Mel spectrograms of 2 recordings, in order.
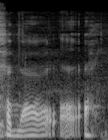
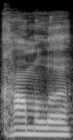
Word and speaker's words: Kamala: But if we're talking about Kamala, which guys, if you guys ever don't know how to say her name, say comma. Like commas and then la. It's that easy. Kamala.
